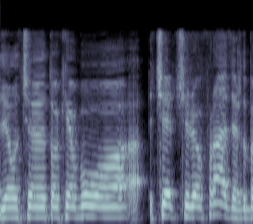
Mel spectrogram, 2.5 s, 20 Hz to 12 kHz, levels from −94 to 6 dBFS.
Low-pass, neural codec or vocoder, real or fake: 7.2 kHz; none; real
